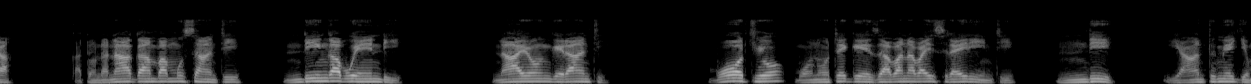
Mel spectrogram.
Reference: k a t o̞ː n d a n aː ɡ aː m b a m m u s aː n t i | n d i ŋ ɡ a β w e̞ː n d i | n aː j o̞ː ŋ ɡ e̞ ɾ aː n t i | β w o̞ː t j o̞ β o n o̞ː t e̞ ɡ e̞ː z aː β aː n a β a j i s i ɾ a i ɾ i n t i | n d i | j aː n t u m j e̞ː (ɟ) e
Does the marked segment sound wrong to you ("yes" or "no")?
no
